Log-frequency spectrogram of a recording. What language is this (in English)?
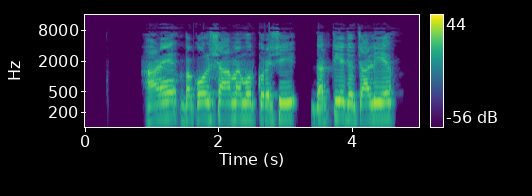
Sindhi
